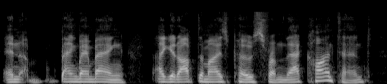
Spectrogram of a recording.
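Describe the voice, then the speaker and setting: Speaking as a guest on a podcast, this man, who owns a podcast theater, explains with casual enthusiasm and punchy emphasis. His voice is medium-pitched, level, fairly bright, and moderately paced, coming through a close, dry mic on a video call with clean studio sound and no room sound.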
